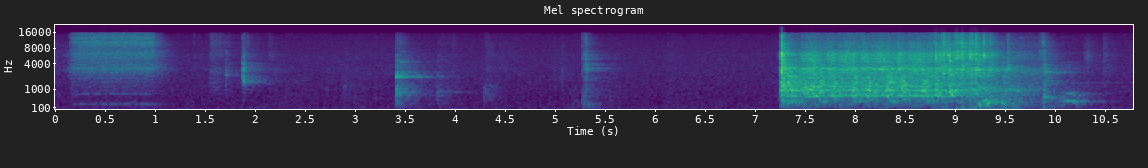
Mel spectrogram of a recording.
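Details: John Deere ZTrak Z915E mower, Kohler V-twin, sat 2 years, before repair: short cranking bursts, then rough firing on carb spray that fades out; not getting gas, later found sticky carburettor solenoid blocking fuel.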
